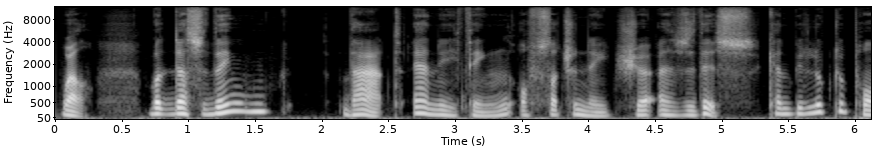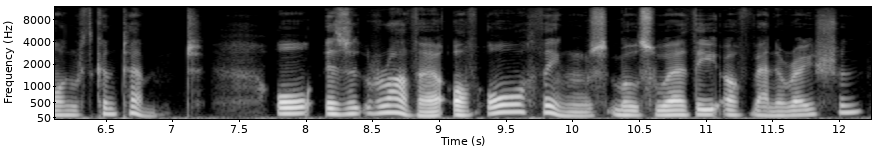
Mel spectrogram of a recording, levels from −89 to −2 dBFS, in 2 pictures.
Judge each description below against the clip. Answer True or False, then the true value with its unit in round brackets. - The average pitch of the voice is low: False (155 Hz)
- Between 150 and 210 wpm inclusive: False (140 wpm)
